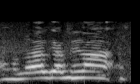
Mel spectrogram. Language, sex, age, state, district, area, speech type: Maithili, female, 60+, Bihar, Araria, rural, spontaneous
